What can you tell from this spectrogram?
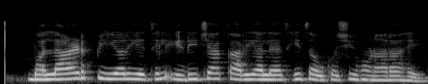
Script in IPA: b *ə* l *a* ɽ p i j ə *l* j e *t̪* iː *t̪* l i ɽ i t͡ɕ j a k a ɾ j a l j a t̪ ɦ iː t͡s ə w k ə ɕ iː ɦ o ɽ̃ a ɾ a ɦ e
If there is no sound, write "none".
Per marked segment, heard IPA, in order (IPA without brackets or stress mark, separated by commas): ə, a, ɾ, t̪ʰ, none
